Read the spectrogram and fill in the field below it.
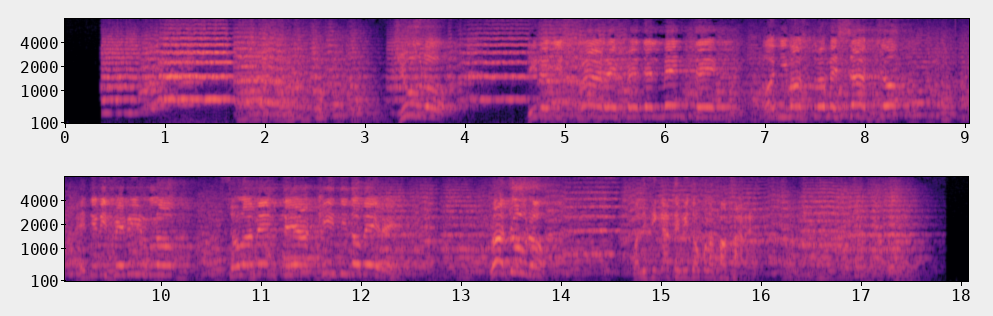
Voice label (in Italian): Messaggi per la Segreteria Telefonica - Segreteria patriottica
